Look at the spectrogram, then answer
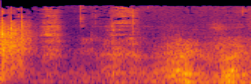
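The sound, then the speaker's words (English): Small dice clatter and rattle across a hard tabletop, a quick run of bright clicks and knocks lasting under two seconds. “I love that you've already branded one of the dice a traitor.”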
